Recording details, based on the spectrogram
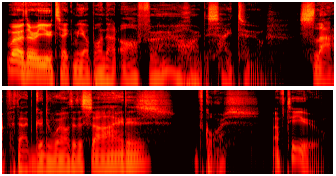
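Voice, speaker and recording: A man playing a suave, obsessive villain scientist in an intimate audio drama, murmuring with silky condescension in a breathy, theatrical way, close to the mic. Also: lively intonation, measured pace, a bit bright, no room sound, exaggerated voice. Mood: smooth, condescending. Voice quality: low, breathy, husky murmur. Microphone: close binaural microphone.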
